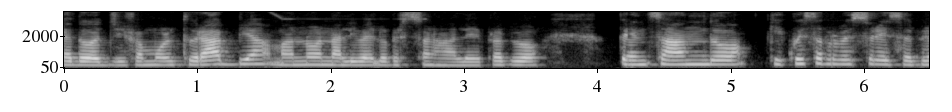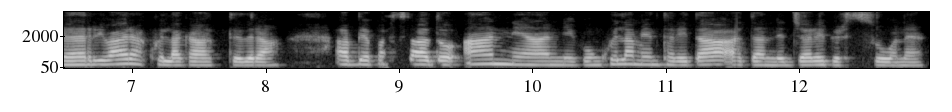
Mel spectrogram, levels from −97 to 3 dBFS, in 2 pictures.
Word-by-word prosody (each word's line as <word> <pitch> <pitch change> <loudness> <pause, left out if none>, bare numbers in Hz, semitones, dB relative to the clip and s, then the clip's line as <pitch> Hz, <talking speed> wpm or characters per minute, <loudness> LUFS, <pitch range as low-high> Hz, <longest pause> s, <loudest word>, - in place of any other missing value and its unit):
ad 190 0 0
oggi 180 0 +4
fa 190 +1 -4
molto 195 +1 -3
rabbia, 225 +4 +3
ma 190 0 -3
non 195 0 -1
a 190 - +2
livello 185 0 0
personale, 180 -2 -5
proprio 190 0 -1 0.5
pensando 220 -1 +2
che 225 -2 -7
questa 255 +1 +1
professoressa 230 -3 -3
per 200 0 -3
arrivare 215 +4 +3
a 230 - -3
quella 195 -2 0
cattedra 180 -1 0 0.4
abbia 215 -1 +1
passato 210 -1 +1
anni 235 -2 +2
e - - -3
anni 195 -1 -1
con 190 0 -5
quella 230 +3 -2
mentalità 205 +1 +1
a 200 - -1
danneggiare 190 +1 -1
persone. 180 -2 -4
195 Hz, 145 wpm, -23 LUFS, 185-215 Hz, 0.5 s, oggi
